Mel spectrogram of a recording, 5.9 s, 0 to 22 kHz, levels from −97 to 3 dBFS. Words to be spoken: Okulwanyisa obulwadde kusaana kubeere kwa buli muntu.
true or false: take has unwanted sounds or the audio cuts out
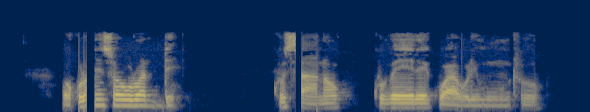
true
